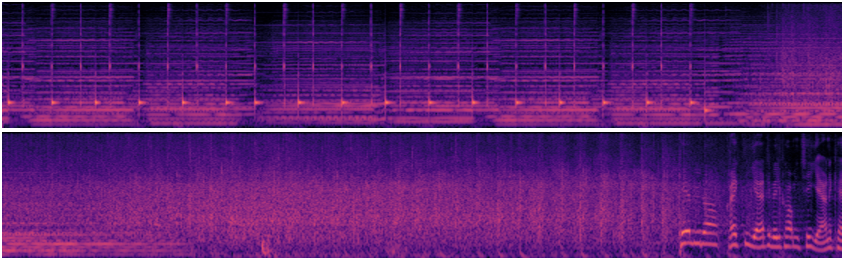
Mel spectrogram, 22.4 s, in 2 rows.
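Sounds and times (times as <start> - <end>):
sustained musical notes: 0.0 - 14.4
studio audience applauding at the opening of a radio science program: 10.1 - 21.9
speech: 20.3 - 22.3.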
